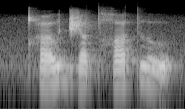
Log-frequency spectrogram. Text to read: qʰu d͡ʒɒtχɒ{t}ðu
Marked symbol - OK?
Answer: yes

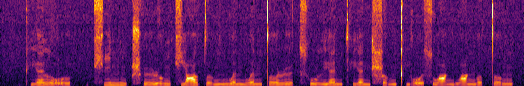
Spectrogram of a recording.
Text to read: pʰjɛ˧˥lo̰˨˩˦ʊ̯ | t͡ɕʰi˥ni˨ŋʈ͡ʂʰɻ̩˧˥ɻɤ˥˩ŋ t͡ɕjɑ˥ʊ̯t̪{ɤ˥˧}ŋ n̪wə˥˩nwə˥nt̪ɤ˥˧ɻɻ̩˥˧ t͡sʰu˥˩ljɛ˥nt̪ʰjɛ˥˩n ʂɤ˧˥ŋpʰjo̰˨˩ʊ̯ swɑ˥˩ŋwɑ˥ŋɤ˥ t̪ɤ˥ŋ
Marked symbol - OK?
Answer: no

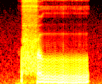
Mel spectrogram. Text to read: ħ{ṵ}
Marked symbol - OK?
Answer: yes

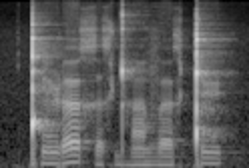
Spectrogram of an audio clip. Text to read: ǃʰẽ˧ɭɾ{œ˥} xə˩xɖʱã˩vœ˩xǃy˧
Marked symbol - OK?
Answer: yes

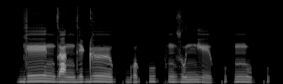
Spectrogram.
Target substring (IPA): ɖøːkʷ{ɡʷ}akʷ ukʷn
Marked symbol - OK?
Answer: yes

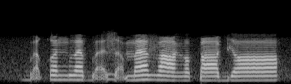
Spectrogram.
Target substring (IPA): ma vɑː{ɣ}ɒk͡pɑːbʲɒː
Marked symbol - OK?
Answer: yes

